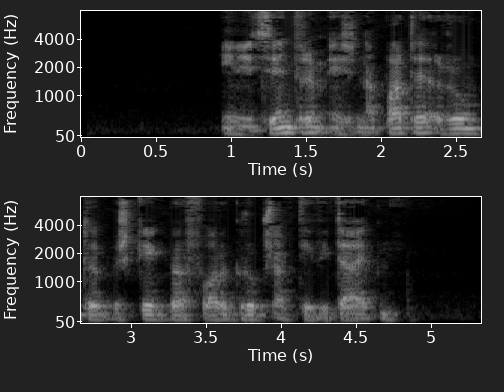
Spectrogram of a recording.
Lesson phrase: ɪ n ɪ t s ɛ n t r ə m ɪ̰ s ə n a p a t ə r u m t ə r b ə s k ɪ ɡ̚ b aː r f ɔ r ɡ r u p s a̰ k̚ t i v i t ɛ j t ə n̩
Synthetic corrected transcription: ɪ n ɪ t s ɛ n t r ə m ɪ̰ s ə n a p a t ə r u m t ə b ə s k ɪ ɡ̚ b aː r f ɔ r ɡ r u p s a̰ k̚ t i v i t ɛ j t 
